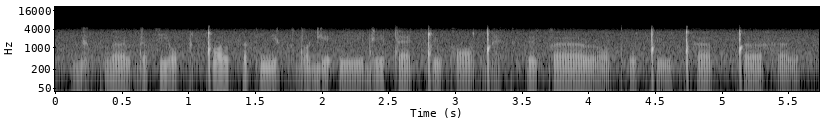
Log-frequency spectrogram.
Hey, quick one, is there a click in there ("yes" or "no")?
yes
